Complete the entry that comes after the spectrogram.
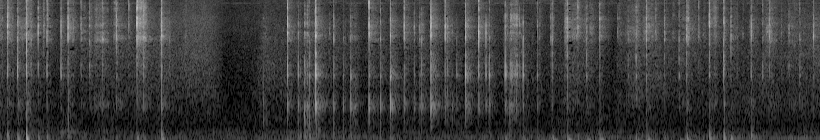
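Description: A hand-sized hollow wooden cup is tapped rapidly with fingernails on its base and sides. The result is a stream of short, dry, bright clicks with a light knock underneath and almost no ring. The tapping pauses briefly around the two-second mark, then resumes steadily.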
